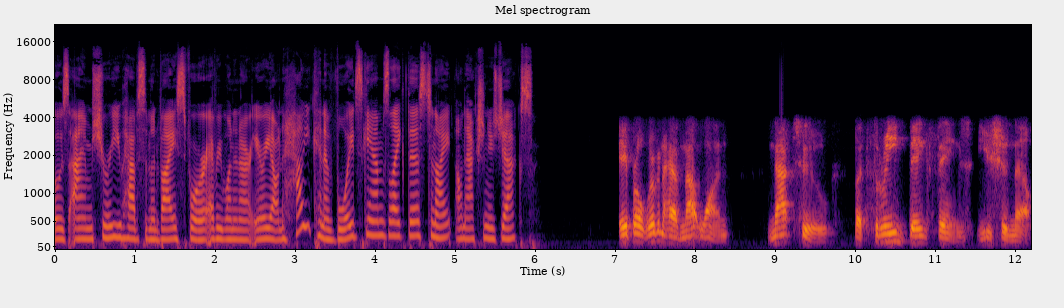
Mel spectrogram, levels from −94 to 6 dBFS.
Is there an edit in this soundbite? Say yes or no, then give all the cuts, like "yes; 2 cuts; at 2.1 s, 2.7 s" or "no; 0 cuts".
no; 0 cuts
